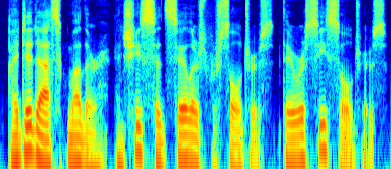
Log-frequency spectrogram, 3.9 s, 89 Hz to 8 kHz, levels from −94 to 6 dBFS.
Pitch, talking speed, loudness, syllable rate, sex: 105 Hz, 215 wpm, -19 LUFS, 5.6 syllables/s, male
